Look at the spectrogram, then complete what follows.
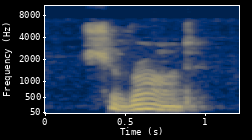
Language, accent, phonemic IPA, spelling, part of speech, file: English, Southern England, /ʃəˈɹɑːd/, charade, noun / verb, LL-Q1860 (eng)-charade.wav
- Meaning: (noun) A genre of riddles where the clues to the answer are descriptions or puns on its syllables, with a final clue to the whole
